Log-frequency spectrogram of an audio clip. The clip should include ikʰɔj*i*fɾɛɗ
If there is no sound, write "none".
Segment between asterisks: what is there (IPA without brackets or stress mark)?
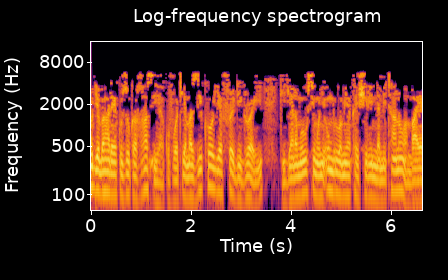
a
